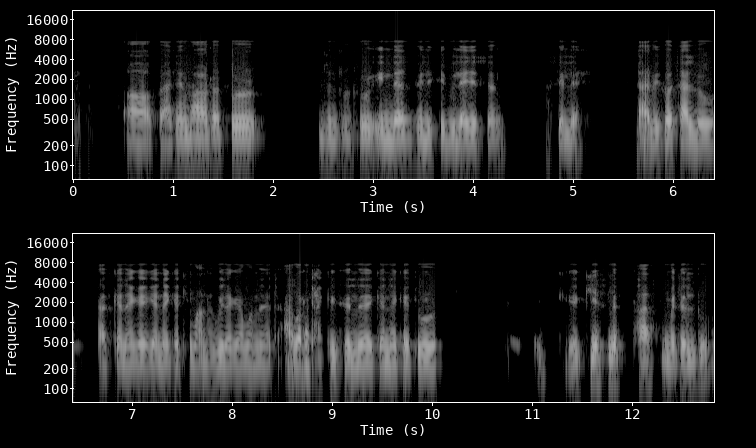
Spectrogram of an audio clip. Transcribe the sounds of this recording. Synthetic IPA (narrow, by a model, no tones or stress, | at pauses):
ɔpɹa̰zɛnbʱaɹɔtɔtːʊɹ | zuntʊtʊɹḭndastbʱelisibilajzesɔn | asilɛ̰ | ta̰ɹbixɔjɔsalʊta̰tkɛnɛkɛkɛnɛkɛtʊɹma̰nubilakɛmanɛa̰ɡɔtɛtʰakisilɛkɛnɛkɛtʊɹ | kiasilɛpʰastmɛtaltʊ̰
